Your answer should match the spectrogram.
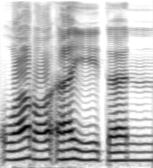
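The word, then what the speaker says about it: وَرَأَيْتَ: Pada lafal wara'aita di sini ada bacaan lin. Ditandai dengan adanya huruf ya sukun yang didahului dengan huruf fathah, maka lembut dalam pelafalannya.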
